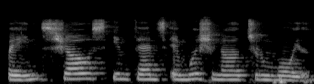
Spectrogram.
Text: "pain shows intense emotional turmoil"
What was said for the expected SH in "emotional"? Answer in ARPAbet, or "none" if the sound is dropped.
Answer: SH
